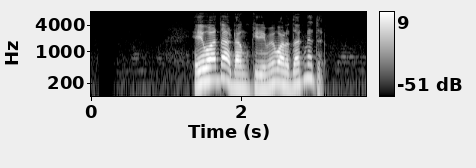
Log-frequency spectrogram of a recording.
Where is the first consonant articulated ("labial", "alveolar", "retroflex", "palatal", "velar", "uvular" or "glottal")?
labial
